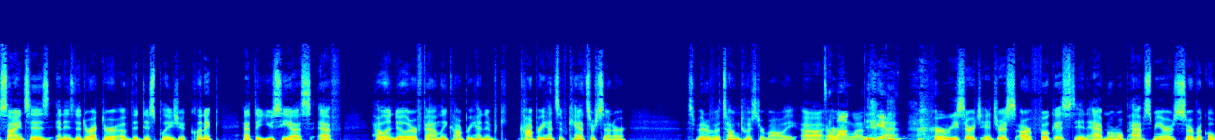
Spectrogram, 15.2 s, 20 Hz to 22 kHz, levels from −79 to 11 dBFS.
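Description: Listening to the speech, nothing stood out as a technical fault at any point.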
